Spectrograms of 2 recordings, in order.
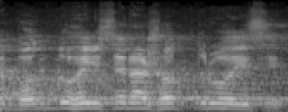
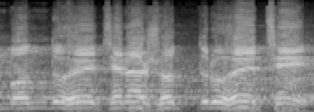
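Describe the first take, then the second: First: Said in the usual way. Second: Louder rallying question. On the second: Real, not acted. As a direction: put the question forcefully to the crowd. (জোর গলায় শ্রোতাদের প্রশ্ন) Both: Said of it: "জোরে বলেন".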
